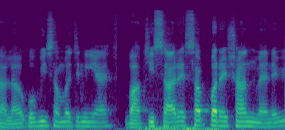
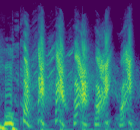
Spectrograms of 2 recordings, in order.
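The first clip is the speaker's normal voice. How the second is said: high, loud uncontrolled laugh; loud burst of laughter; 8 semitones higher, 11 dB louder than usual. Real, not acted. Storyteller cracking up after the cry baby jibe, laughing hard.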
